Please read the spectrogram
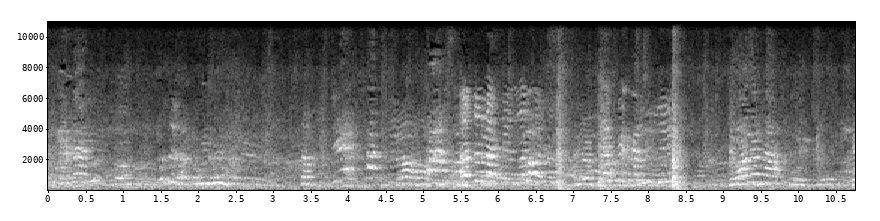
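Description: High-pitched voices talking and chattering, like children's, with two sharp clicks in the second half.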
